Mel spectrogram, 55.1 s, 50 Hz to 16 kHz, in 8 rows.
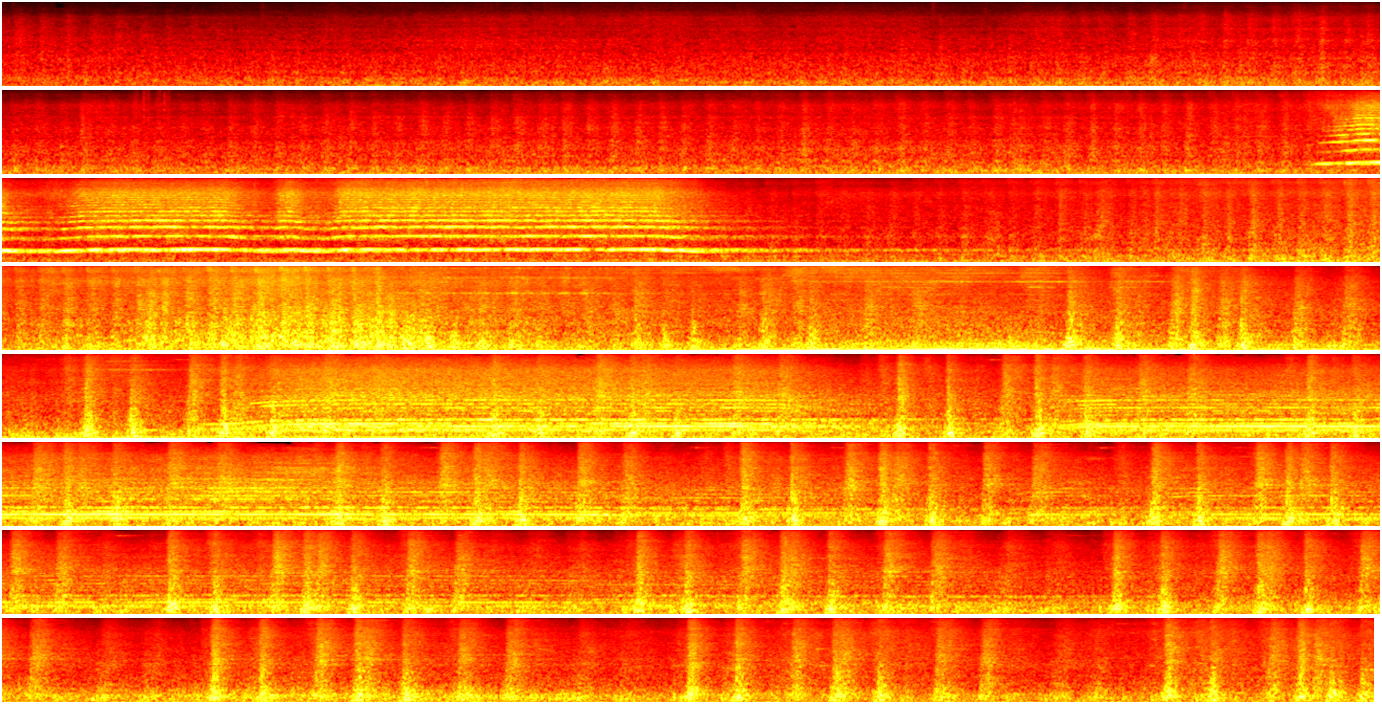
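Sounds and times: steam locomotive passing: 0.0 - 55.0
steam locomotive whistle blast: 13.4 - 18.6, 28.5 - 46.8.

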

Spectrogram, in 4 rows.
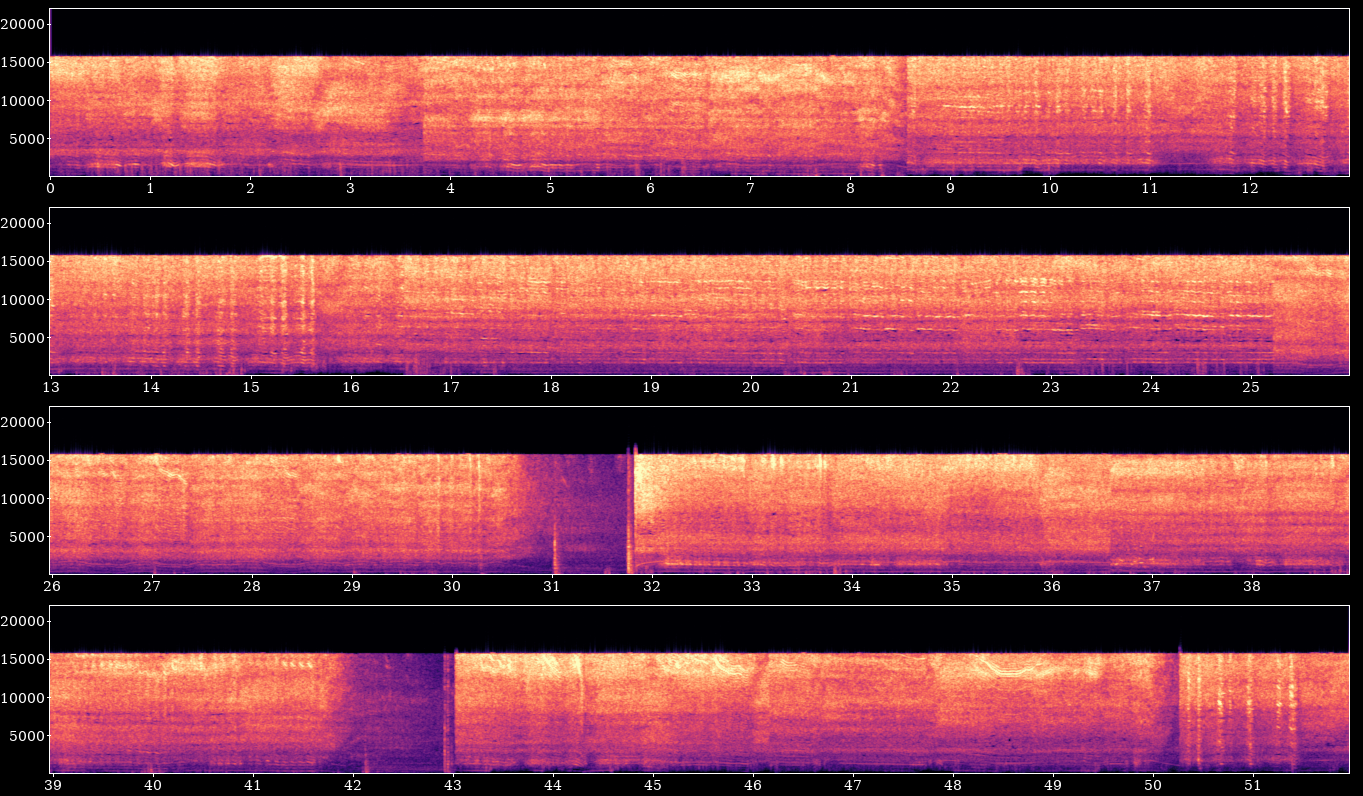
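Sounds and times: wire wheel grinder brushing metal: 31.8 - 42.0.

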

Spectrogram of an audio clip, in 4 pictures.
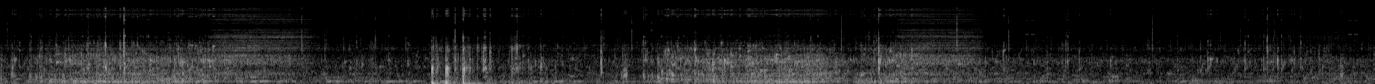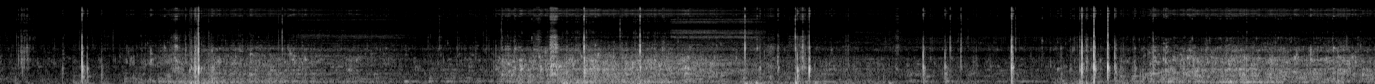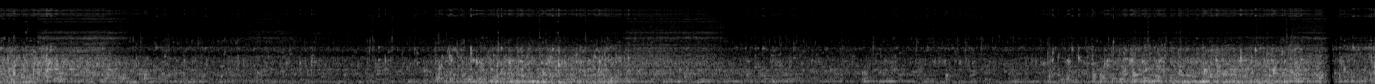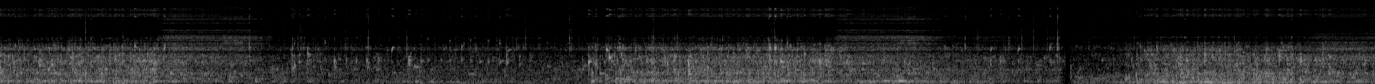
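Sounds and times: exhaled bubbles gushing underwater: 0.0 - 2.4, 3.3 - 13.6, 14.2 - 43.1, 44.0 - 55.0
diver breathing through regulator: 1.9 - 3.3, 8.8 - 10.0, 16.4 - 18.1, 19.3 - 24.2, 27.6 - 29.1, 29.7 - 31.2, 33.5 - 34.9, 40.2 - 40.8, 42.7 - 44.1, 49.4 - 51.2, 54.2 - 55.0.

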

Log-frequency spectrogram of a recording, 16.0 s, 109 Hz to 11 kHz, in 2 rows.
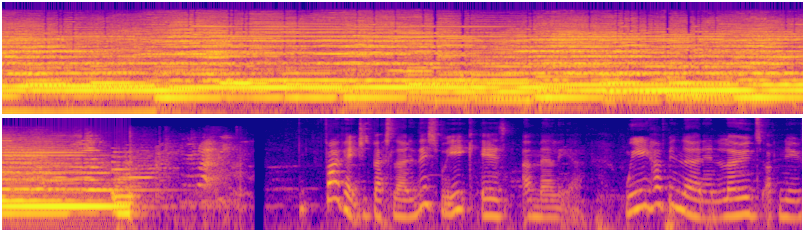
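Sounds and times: children playing violins: 0.0 - 9.4.

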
